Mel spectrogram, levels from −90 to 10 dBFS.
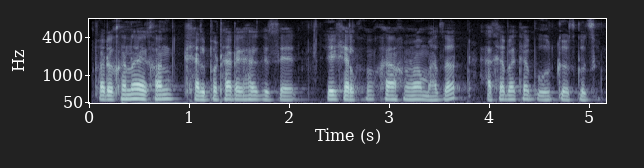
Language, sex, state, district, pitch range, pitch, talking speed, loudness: Assamese, male, Assam, Sonitpur, 135-150 Hz, 145 Hz, 140 wpm, -18 LUFS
